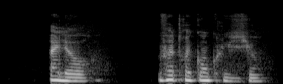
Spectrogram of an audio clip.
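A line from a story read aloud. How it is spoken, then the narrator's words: Murmuring. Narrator (French): murmura Jacques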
